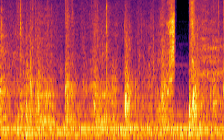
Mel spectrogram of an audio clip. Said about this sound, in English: Okay, those are footsteps.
